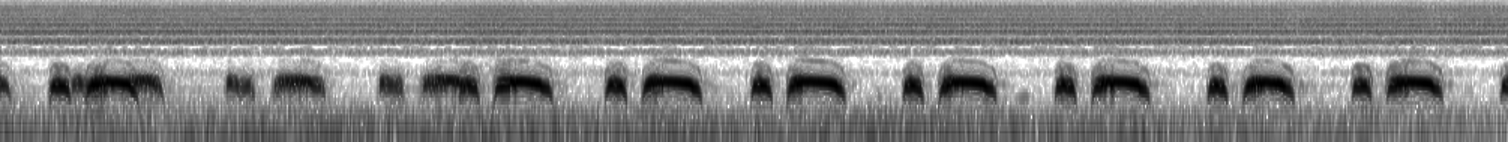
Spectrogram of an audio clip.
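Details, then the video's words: Seasoned decoy spotted dove in ground trapping, met by a combative wild dove. Long series of evenly spaced coos, each slurred and falling, repeated about once a second for ten seconds. "Bẫy cu gáy mồi đất : Tuyển tập Mồi cùi bắp gặp Bổi trận của năm"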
